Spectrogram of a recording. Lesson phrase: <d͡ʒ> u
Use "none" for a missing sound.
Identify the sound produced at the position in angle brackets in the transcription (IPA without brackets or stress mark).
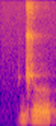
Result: d͡ʒ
